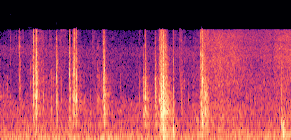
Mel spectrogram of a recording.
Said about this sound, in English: Inside the cottage, she puts the tape in a cassette player.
